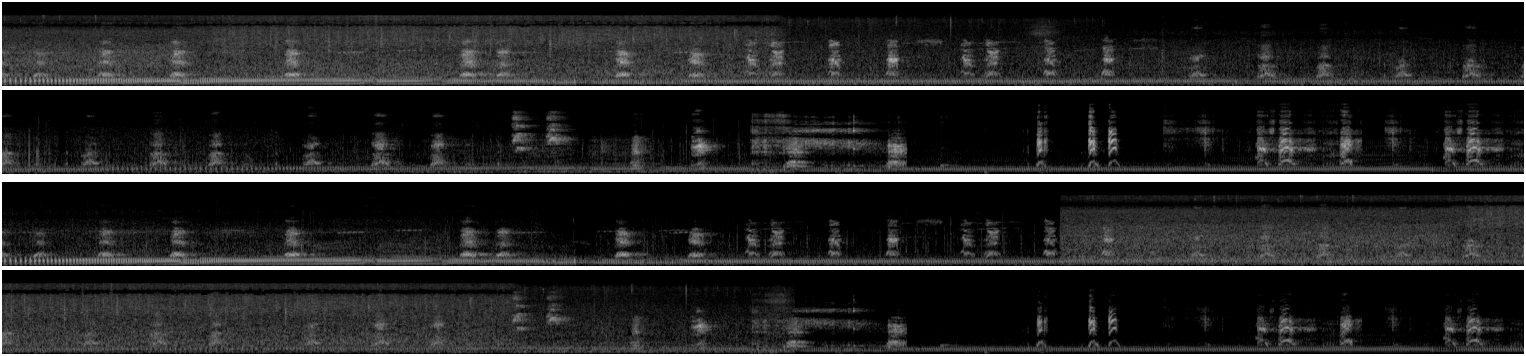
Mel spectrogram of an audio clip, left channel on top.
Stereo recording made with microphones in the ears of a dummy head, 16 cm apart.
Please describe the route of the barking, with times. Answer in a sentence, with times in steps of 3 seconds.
In this clip you hear the barking on the left from 0 s, in the centre from 12 s and on the left from 21 s.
